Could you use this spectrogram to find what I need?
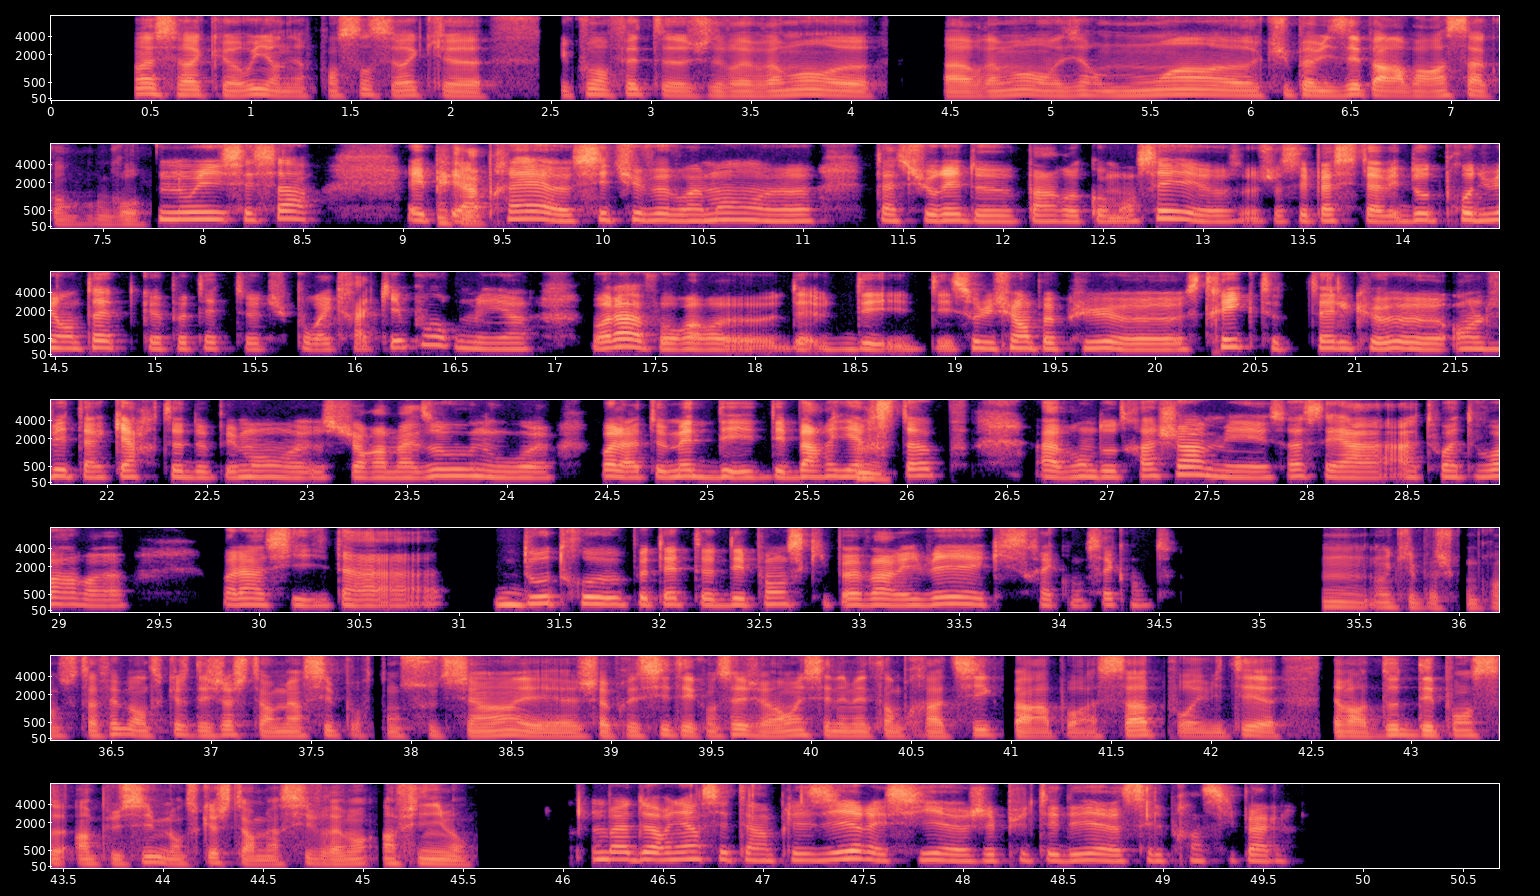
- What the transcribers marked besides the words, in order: stressed: "strictes"
- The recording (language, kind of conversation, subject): French, advice, Comment éviter les achats impulsifs en ligne qui dépassent mon budget ?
